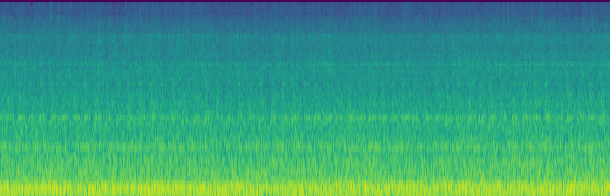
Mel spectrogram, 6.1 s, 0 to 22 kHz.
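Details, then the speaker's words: Massey Ferguson 760 diesel idles with a lumpy, uneven beat of about two pulses a second and is not charging. Lift pump losing prime and air leaks on the injection rail are suspected, not confirmed. Rough running. "that's why we quit running it because of that issue it's not running good though not charging either"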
